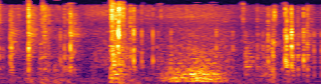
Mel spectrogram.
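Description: Handling noise: faint rustling and scattered clicks as a hand-held camera is moved, with a brief low murmured hum about one and a half seconds in.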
